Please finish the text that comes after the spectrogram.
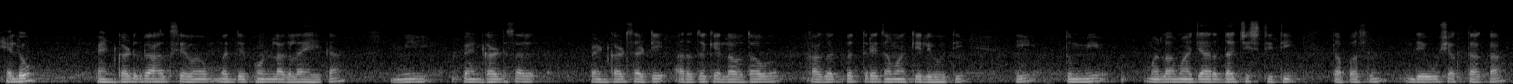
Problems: constant background noise, background conversations at intervals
